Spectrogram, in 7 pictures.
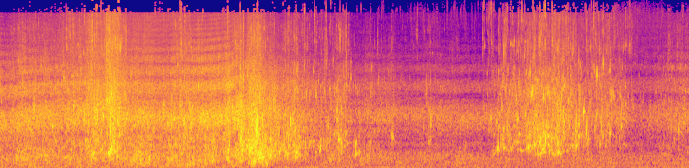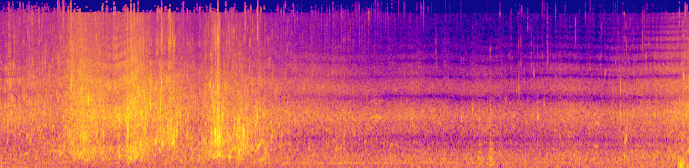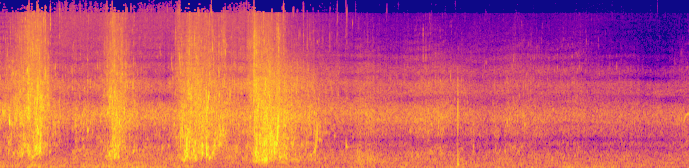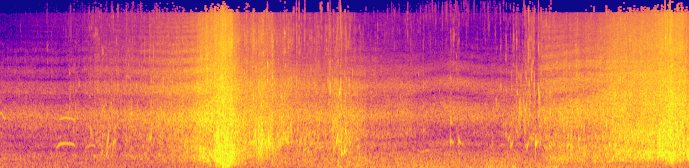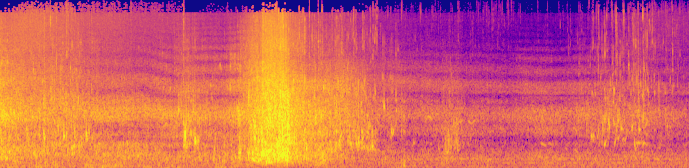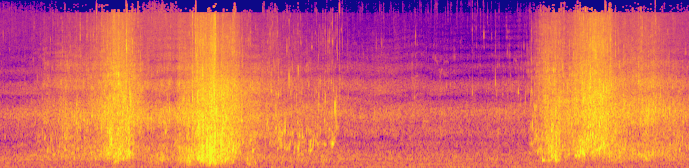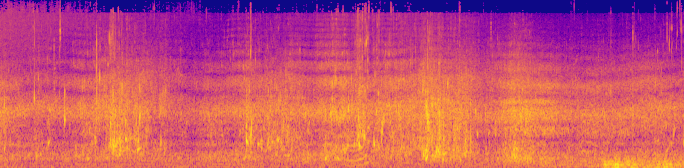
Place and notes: Les Portes-en-Ré, France - The whales beach on Ré island
Recording of the sea during one hour on the whales beach. At the beginning, teenagers are loudly playing. Just after I move on the right, behind big rocks. It's low tide. Waves are small, ambiance is quiet. Young children are playing on the beach or in the water. On the distant whales beacon, a storm thuds.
